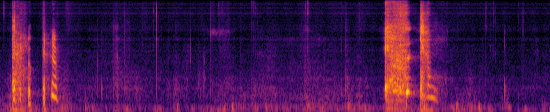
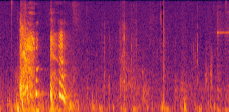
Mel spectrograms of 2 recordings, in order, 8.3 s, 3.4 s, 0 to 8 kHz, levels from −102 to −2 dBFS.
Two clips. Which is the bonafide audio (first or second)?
second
